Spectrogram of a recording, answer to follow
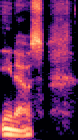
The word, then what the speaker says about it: Inos: And next week we talk to Mercedes about Easter Jeep Safari and Inos. Actually, it's pronounced Enos.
